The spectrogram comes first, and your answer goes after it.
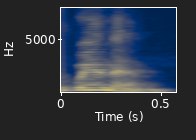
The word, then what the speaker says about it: women: is good a woman the plural is women which is short I sound short I sound in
